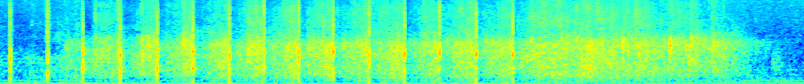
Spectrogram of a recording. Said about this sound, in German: So, nach diesem kleinen, jetzt sind wir alle wieder wach, Klatschen hilft da, glaube ich, für.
